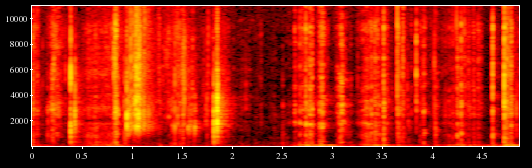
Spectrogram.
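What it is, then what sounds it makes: Dry bar soap being scraped with a blade. A utility knife blade scrapes shavings off a solid green dry soap bar that is partly carved. The sound is a run of crisp, crunchy scrapes and short tearing strokes, bright and dry with quick bursts and brief quiet gaps, over a faint low thud from the handling.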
